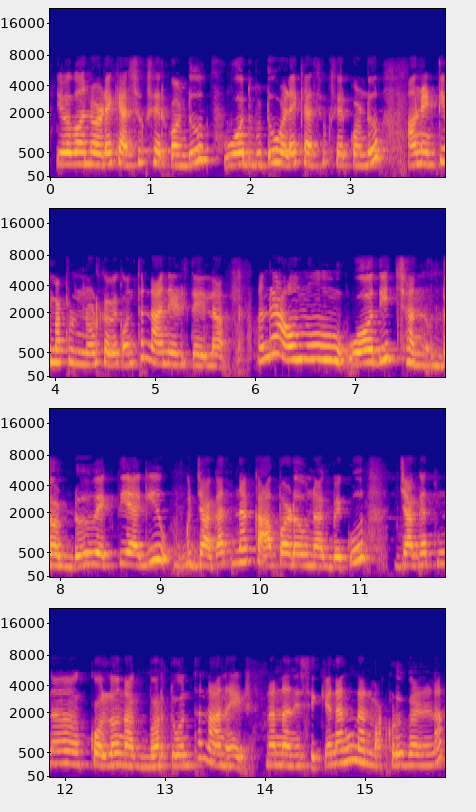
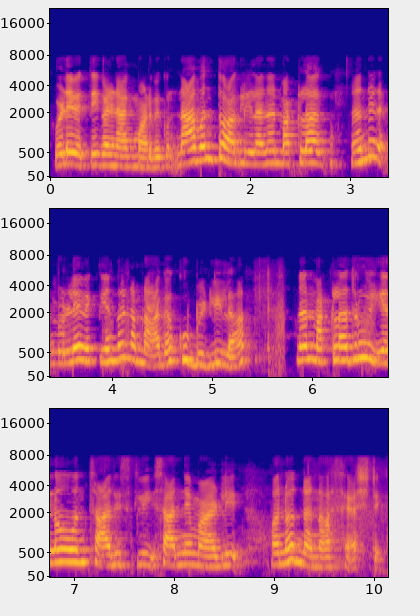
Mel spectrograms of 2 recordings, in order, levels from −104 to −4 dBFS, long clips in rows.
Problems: none marked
